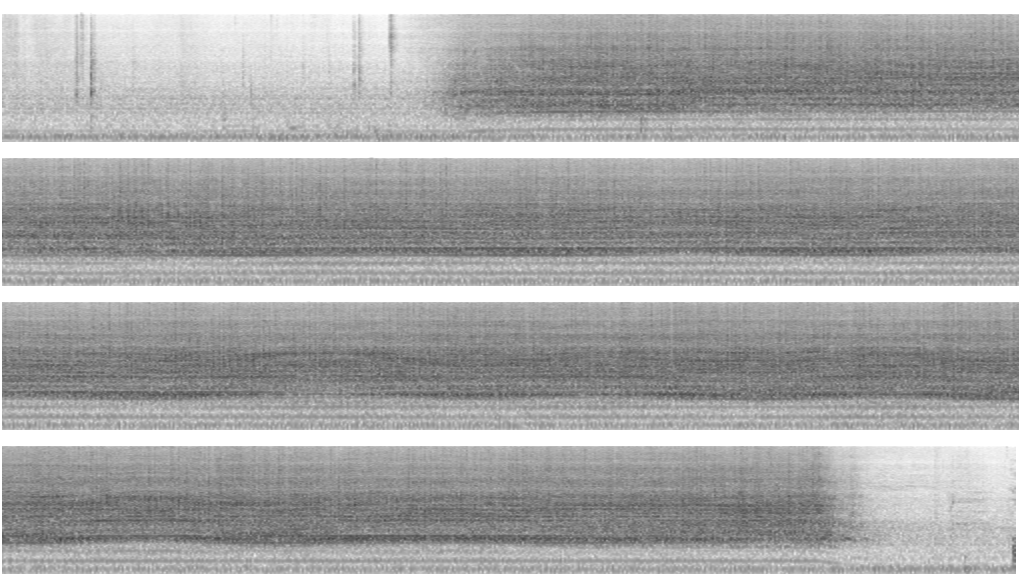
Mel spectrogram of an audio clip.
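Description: Electric hot air gun switched on about three seconds in, its fan motor spinning up to a steady whirr with a loud rush of air, and switched off shortly before the end. The air note wavers a little while the gun heats boot polish on a fossil so that it soaks in.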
